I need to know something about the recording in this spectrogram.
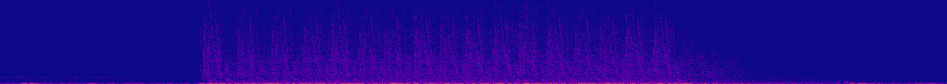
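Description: A plasma blast bursts with a loud, rushing hiss.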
